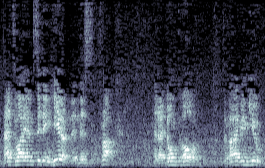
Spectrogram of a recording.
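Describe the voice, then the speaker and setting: Man acting a high-pitched, weary truck driver, echoey room. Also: sharp tone, dull audio. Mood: weary, resigned. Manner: halting, rambling, foul-mouthed, repeatedly seeking agreement. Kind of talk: live dramatic monologue reading of a short story. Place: live literary event in an indoor venue. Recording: echoey room, distant mic, faint noise.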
